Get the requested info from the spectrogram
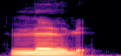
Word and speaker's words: löyly: And they are there for löyly. Löyly, okay? Löyly is spelled L-Ö-U-L-Ö.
